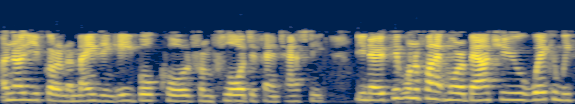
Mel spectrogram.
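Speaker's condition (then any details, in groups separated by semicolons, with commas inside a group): No condition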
